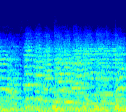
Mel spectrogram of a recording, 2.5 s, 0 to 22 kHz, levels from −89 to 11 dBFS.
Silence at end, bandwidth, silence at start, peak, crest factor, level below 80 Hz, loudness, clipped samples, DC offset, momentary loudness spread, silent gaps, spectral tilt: 0 s; 8.6 kHz; 0 s; -14 dBFS; 14 dB; -38 dBFS; -29 LUFS; under 0.1%; under 0.1%; 4 LU; none; -6.5 dB/octave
